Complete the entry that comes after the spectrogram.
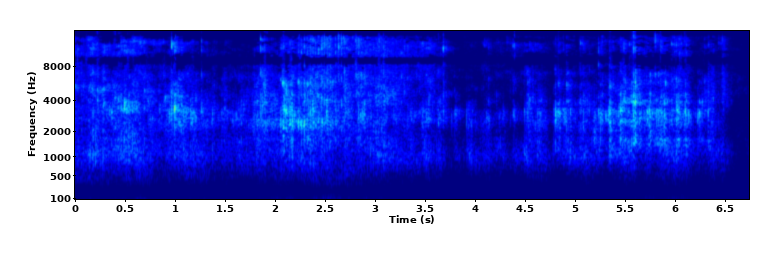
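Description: A train passing at speed, its wheels and coaches rattling and clattering along the track. The sound drops away suddenly near the end.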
